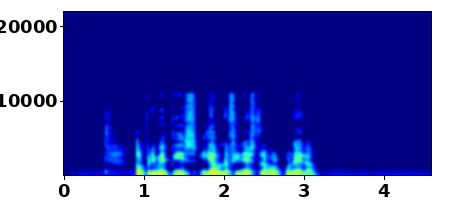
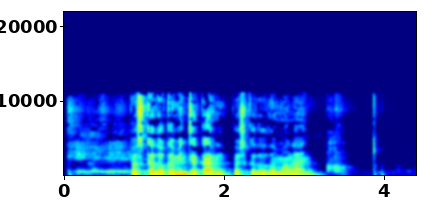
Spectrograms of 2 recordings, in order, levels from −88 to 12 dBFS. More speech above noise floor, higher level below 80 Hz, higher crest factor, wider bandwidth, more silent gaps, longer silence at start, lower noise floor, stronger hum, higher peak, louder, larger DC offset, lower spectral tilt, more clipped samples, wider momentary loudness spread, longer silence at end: first, 48 dB vs 37 dB; second, -88 dBFS vs -72 dBFS; about the same, 20 dB vs 22 dB; about the same, 11.5 kHz vs 11.5 kHz; neither; first, 0.9 s vs 0.05 s; first, -76 dBFS vs -60 dBFS; neither; second, -10 dBFS vs -4 dBFS; second, -28 LUFS vs -23 LUFS; neither; first, -5.5 dB/octave vs -3.5 dB/octave; neither; second, 8 LU vs 21 LU; first, 1.5 s vs 0.95 s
